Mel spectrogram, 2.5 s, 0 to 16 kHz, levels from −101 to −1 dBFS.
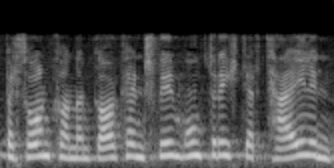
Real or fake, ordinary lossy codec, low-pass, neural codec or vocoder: fake; none; 7.2 kHz; codec, 16 kHz, 16 kbps, FunCodec, trained on LibriTTS, 50 frames a second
